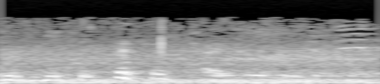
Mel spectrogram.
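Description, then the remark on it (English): A parrot gives a few brief squawks over a steady low rumble of background noise, the calls faint and scattered rather than continuous. “You can hear them. Их можно услышать. That's a parrot.”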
